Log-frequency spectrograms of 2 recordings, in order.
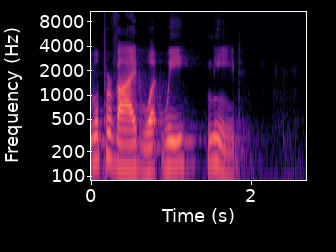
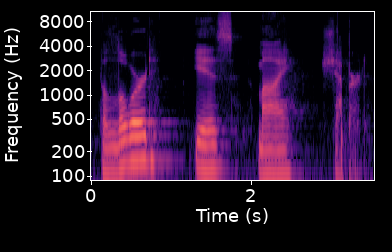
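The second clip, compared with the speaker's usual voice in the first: hushed quote; 3 semitones lower, 9 dB quieter, much slower than usual. Acted. Quoting psalm, hushed.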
